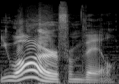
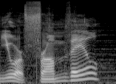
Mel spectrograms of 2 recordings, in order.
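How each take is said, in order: First: The stress is on the word are. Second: The stress is on the word from.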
